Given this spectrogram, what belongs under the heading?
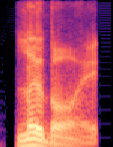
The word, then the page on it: lowboy: British English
